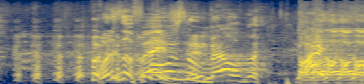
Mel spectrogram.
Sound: makes garbled noises

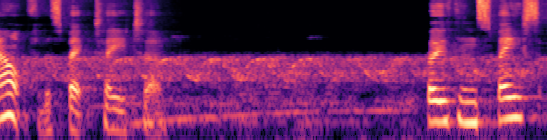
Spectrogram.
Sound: police siren blaring

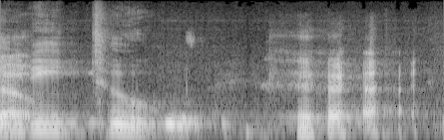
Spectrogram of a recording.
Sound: laughter

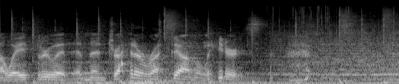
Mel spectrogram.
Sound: laughing

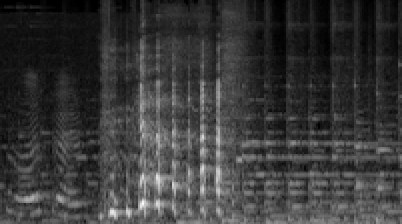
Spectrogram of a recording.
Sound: laughing; upbeat music

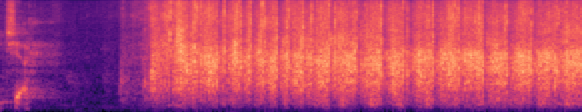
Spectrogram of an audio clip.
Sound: audience applauding

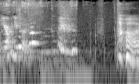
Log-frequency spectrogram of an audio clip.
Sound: laughs

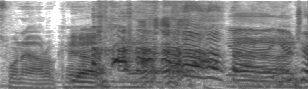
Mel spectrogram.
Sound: group laughing

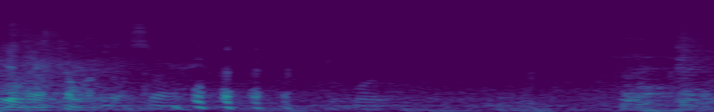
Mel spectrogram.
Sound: laughs

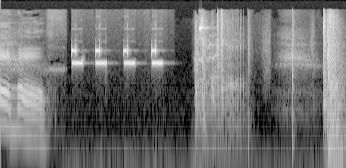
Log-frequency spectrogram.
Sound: beeping

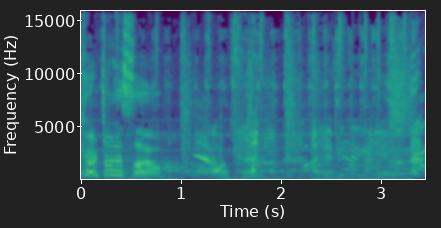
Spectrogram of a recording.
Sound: yelps immediately

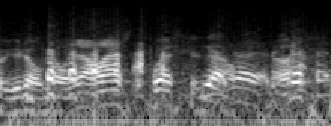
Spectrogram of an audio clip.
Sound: laughs

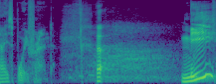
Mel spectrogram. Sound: audience laughing

